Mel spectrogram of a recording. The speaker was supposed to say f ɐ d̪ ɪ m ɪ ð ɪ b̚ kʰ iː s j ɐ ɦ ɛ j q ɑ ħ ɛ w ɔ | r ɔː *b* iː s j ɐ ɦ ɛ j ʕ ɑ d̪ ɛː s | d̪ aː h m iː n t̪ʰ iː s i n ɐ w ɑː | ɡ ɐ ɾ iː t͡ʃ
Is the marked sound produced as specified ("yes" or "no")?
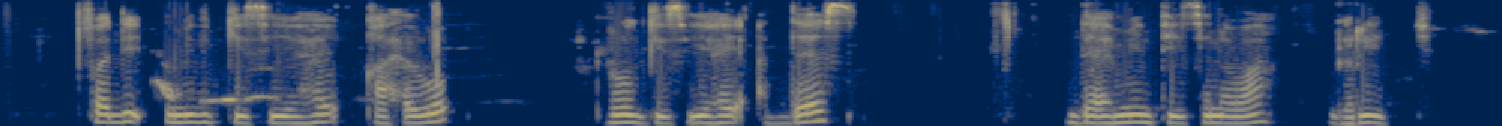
no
